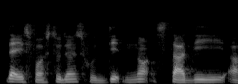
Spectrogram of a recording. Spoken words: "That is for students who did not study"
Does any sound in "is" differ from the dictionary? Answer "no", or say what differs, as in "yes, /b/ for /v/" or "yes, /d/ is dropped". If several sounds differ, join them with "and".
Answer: yes, /s/ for /z/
